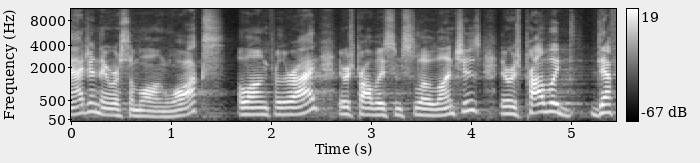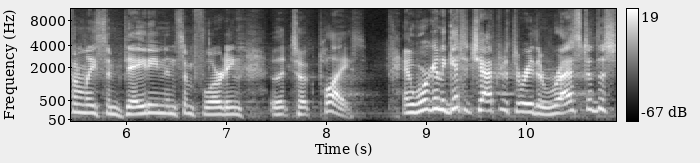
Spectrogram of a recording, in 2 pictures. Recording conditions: large echoing room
